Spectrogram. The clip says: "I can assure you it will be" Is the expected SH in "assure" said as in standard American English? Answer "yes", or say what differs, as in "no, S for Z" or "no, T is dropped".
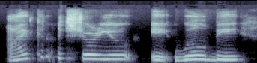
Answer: yes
